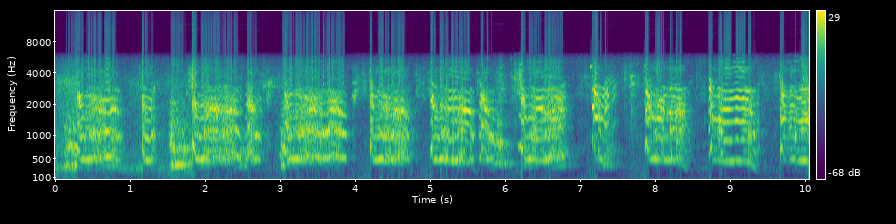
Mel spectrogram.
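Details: Young female Walker Hound, three months old, letting out drawn-out bawling barks and baying howls, each about half a second to a second long, repeated in a steady series with short gaps.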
